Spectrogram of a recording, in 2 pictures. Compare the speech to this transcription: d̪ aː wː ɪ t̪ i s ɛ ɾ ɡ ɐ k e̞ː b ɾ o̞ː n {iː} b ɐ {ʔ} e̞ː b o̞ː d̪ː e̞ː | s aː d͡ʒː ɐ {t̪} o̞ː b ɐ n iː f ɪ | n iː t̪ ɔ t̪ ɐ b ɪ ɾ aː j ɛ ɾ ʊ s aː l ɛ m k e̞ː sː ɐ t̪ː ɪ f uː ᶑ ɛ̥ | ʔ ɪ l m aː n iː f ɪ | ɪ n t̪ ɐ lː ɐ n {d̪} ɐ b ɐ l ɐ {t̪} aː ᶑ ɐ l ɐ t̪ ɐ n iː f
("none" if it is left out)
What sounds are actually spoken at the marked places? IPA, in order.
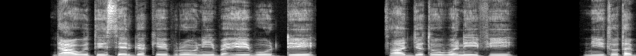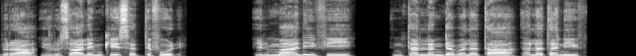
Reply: iː, ʔ, t̪, d̪, t̪

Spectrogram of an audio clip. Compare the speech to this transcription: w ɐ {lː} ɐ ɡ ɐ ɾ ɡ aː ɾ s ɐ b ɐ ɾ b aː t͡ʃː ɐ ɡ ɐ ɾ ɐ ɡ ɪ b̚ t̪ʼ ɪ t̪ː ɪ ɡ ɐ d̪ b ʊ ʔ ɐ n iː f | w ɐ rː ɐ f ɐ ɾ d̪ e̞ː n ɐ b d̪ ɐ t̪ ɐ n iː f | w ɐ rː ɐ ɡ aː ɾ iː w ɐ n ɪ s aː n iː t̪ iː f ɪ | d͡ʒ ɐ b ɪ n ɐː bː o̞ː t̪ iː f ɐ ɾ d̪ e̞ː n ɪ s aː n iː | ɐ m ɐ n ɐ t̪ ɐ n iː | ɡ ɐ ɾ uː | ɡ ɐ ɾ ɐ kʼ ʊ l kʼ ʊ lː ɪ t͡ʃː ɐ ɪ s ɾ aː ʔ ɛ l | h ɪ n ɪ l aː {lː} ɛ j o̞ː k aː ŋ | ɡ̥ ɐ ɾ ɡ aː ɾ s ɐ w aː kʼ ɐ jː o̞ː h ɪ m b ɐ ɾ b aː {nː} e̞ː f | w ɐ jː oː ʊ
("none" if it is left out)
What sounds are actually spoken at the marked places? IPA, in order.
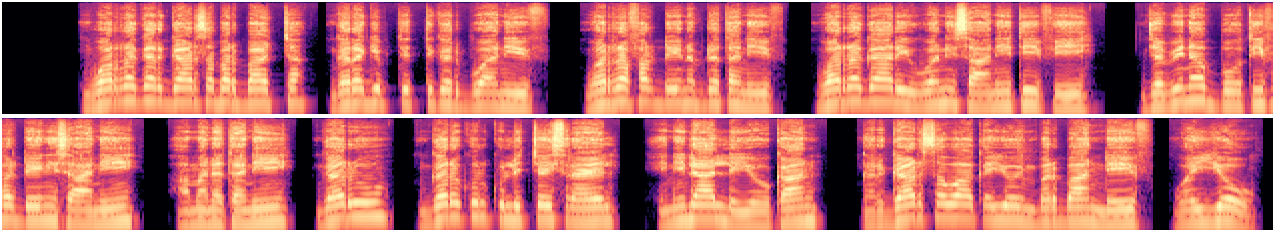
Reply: rː, lː, nː

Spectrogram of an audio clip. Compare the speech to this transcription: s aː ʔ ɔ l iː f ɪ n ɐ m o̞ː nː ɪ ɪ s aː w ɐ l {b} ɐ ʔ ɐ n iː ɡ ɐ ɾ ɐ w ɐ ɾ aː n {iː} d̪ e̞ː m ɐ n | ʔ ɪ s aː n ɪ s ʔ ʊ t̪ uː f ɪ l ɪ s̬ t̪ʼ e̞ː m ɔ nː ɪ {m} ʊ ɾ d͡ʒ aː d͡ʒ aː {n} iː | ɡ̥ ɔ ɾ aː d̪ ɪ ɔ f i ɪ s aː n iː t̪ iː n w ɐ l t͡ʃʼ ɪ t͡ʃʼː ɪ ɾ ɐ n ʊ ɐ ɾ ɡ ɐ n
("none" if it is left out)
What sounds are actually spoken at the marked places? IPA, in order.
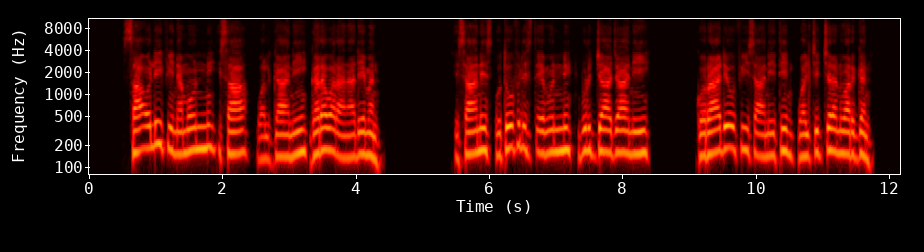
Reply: ɡ, aː, b, n

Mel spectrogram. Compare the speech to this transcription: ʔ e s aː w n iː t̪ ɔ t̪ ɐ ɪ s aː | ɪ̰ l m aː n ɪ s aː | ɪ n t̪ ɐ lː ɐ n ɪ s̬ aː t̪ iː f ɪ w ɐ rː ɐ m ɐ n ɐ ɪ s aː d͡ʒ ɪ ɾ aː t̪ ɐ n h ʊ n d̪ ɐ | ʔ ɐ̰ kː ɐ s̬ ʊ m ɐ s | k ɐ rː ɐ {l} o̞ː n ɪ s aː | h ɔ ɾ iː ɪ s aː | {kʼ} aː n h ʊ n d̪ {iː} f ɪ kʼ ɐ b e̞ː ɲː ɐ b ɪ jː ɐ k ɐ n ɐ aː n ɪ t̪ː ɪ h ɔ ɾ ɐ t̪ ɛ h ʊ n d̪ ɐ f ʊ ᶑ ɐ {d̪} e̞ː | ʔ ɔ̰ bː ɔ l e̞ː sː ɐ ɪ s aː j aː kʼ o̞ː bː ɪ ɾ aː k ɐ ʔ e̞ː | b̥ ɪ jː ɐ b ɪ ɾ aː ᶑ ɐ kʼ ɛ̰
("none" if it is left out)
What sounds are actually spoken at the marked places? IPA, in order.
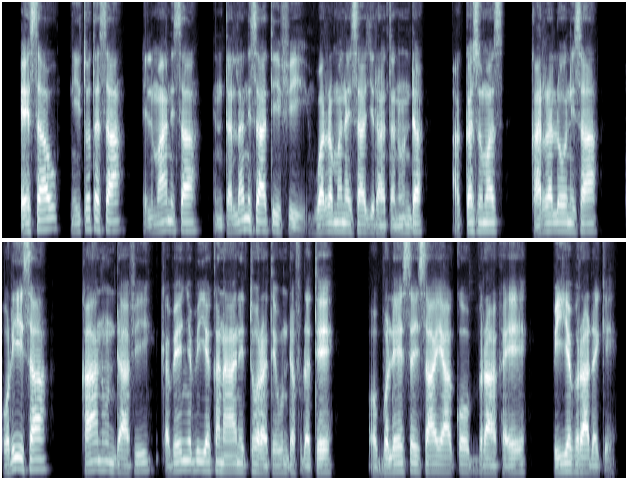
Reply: l, k, aː, t̪

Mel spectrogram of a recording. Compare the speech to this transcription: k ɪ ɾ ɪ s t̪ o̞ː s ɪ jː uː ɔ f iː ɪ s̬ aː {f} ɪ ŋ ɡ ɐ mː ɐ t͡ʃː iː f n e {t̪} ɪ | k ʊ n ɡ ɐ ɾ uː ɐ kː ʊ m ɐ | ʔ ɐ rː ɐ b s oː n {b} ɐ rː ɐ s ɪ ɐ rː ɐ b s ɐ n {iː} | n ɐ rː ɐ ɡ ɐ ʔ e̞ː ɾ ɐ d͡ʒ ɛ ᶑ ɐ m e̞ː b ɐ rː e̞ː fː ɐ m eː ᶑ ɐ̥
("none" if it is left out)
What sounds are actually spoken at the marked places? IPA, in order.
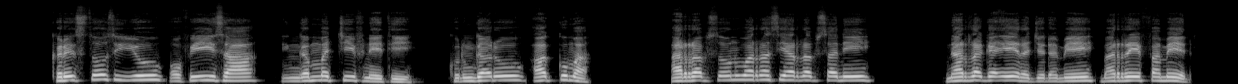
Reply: h, t̪, w, iː

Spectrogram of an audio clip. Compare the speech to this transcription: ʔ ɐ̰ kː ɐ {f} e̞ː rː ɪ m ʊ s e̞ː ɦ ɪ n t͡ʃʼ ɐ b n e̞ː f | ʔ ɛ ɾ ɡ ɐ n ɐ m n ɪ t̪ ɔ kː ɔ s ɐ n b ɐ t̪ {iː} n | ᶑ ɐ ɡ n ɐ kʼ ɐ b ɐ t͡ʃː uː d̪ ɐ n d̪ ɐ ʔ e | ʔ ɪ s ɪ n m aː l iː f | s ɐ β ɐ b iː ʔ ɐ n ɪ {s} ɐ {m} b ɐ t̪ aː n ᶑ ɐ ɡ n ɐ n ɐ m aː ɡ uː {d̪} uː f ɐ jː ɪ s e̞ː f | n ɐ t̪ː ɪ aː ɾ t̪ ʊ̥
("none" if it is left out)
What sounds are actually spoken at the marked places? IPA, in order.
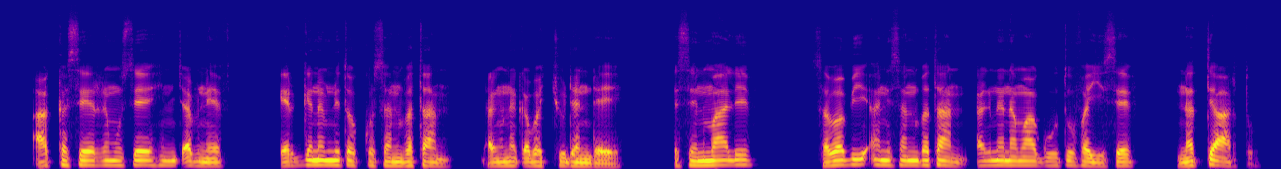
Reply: s, aː, s, n, t̪

